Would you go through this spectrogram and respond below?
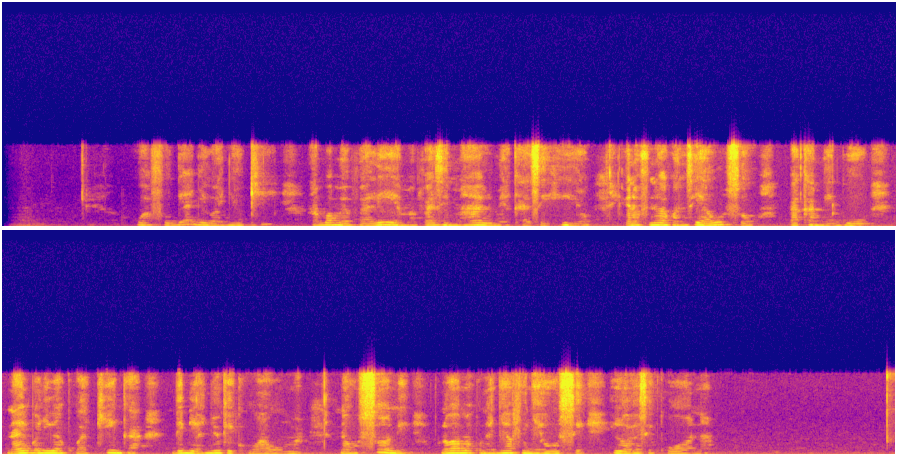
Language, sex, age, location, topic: Swahili, female, 25-35, Dar es Salaam, agriculture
